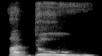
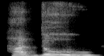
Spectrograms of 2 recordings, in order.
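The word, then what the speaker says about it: haduw: a d u w that's pronounced hadoo hadoo and the uw is pronounced ooh you carry it a little bit as in the english word soothe or smooth you understand so now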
